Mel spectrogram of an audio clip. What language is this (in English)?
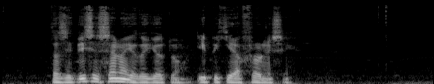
Greek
